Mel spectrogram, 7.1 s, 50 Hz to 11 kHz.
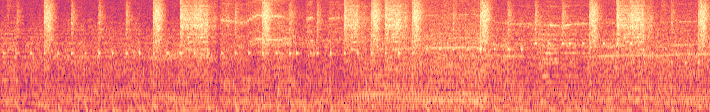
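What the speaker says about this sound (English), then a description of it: "Stain just short shifting the BMW" A BMW GT3 race car in the Assetto Corsa racing game, short shifting at Silverstone, drones loudly and continuously with rising revs and gear changes, the steady engine roar filling the whole stretch without commentary.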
